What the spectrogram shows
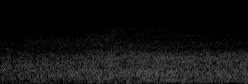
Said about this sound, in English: Hear the waves breaking in the background.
